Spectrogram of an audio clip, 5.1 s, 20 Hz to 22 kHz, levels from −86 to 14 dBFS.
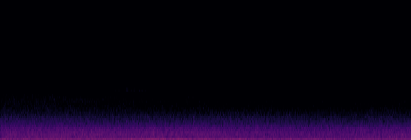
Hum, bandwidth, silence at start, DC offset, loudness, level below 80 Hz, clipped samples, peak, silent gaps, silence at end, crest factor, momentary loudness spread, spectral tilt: none; 15.5 kHz; 0 s; under 0.1%; -54 LUFS; -62 dBFS; under 0.1%; -38 dBFS; none; 0 s; 14 dB; 4 LU; -6.5 dB/octave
